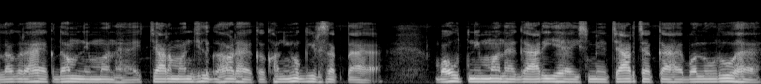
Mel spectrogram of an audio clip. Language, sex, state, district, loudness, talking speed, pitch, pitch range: Hindi, male, Bihar, West Champaran, -18 LUFS, 195 wpm, 125 Hz, 120-130 Hz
